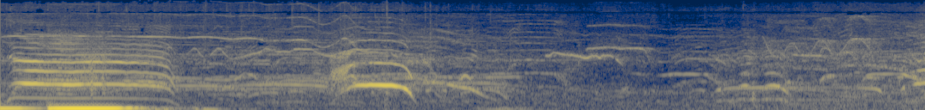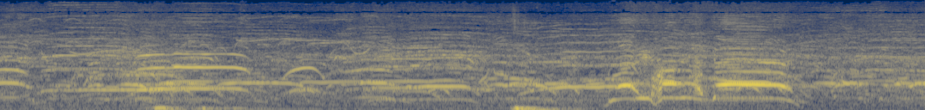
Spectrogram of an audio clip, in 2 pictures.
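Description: A crowd cheers and whistles loudly in a large hall.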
